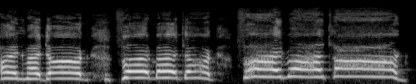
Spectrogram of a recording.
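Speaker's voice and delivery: put-on very high, slow, drawn-out childish tantrum screaming. Describing a man who screams at you like a child, imitating a screaming tantrum. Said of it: "He's screaming".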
